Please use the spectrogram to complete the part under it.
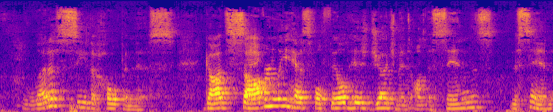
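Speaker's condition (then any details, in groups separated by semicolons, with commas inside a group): No condition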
